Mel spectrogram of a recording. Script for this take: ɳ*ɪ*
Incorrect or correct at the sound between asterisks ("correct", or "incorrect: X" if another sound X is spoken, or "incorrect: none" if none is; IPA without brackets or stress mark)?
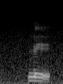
correct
